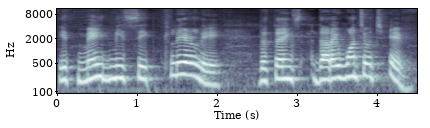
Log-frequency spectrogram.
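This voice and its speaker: Music plays behind the voice. A woman talks very slowly. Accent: Visayan Filipino. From Philippines, Visayan-speaking region. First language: Visayan (Bisaya). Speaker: English teacher, YouTuber. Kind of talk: tutorial.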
